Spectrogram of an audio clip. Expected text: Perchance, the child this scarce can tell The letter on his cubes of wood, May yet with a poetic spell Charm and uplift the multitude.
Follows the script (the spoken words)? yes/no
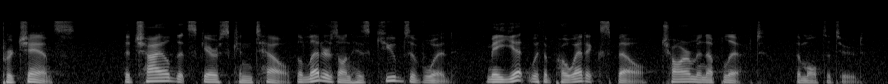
no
